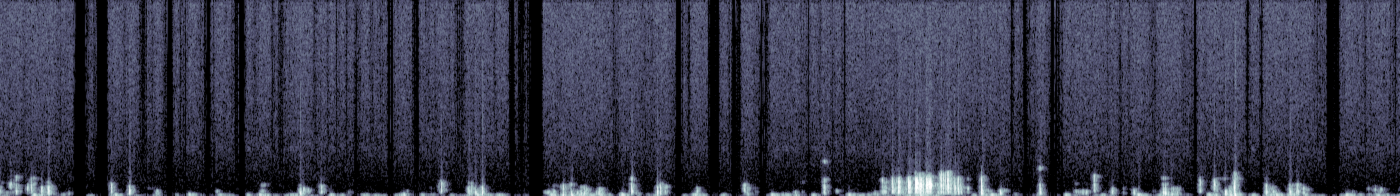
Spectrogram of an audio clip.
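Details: Adult woman's belly while digesting oats: frequent irregular gurgles, squeaks and rumbles, active digestive bowel sounds.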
